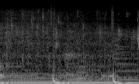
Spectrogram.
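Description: Breadcrumb-coated eggplant cutlets fry in hot oil, a dense, steady sizzle and crackle with a couple of soft stirring knocks, close up and without talking.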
